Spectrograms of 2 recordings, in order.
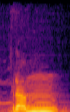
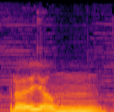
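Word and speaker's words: त्र्यम्: तो कुछ लोगों को मैंने सुना है कि वह त्रम ऐसे पढ़ते हैं, य का उच्चारण करते ही नहीं। तो हमें बोलना क्या है, त्रयम त्रयम।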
